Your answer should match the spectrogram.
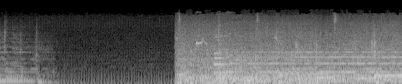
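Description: Dramatic soap-opera music fading out, then a second of quiet. About halfway through, the steady rush of river water starts abruptly, with soft steady tones of music under it.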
